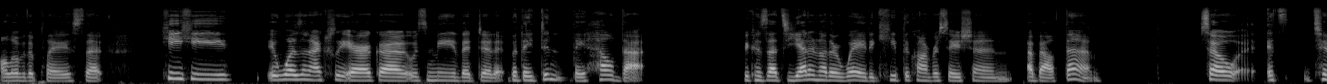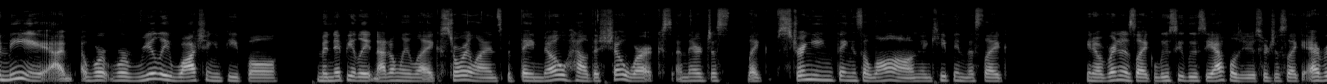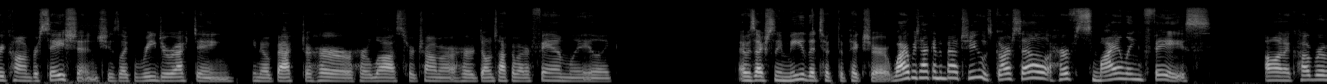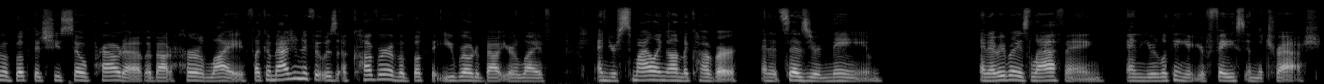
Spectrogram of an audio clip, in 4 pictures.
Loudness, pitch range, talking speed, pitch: -29 LUFS, 165-200 Hz, 195 wpm, 180 Hz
